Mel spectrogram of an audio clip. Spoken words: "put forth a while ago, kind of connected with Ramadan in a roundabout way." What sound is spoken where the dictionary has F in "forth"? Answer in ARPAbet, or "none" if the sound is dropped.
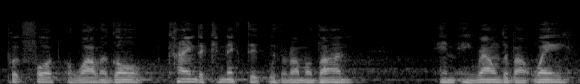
F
